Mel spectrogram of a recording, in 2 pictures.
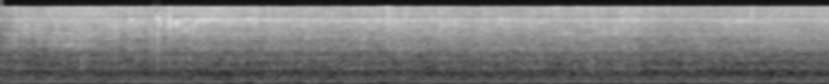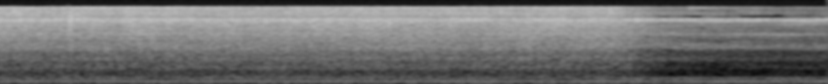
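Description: Sliced onions, green chillies and ginger-garlic paste sizzling in hot oil in a karai as they are stirred, a steady frying hiss that dips briefly near the end.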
